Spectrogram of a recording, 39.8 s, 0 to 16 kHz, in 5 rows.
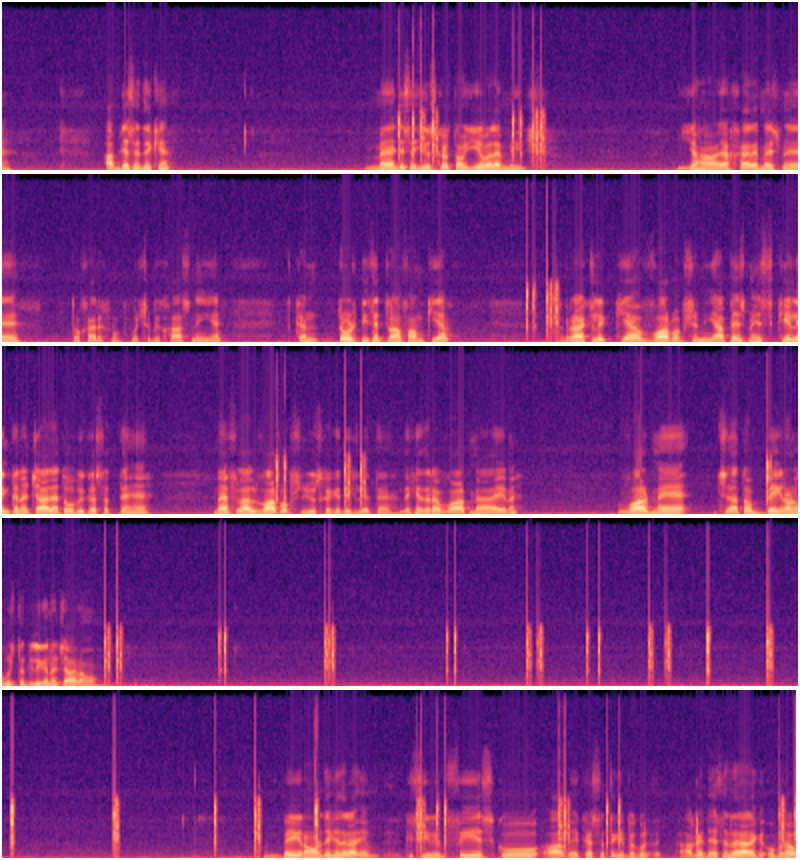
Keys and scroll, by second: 7.6 ctrl+-, 8.1 ctrl+=, 10.0 ctrl+j, 12.3 ctrl+t, 21.8 ctrl+-.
